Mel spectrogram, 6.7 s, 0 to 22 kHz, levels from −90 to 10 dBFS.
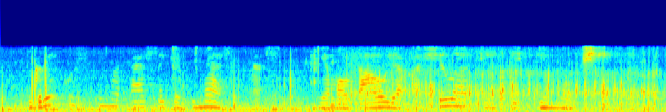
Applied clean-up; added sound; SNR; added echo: none; Boiling; 1 dB; reverberation time 0.9 s.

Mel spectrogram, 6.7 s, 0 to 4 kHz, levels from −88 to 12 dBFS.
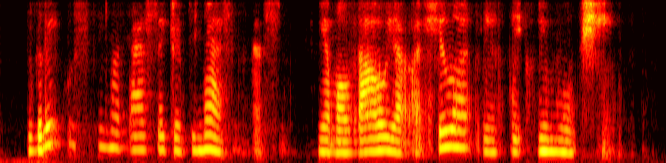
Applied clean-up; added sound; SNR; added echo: neural mask model DeepFilterNet 3.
